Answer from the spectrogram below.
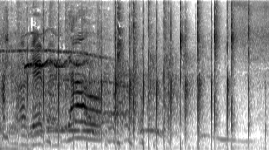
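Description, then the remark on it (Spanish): Voices chatter and laugh briefly, then a handful of people in a radio studio break into scattered applause at the end of the programme, the claps loose and uneven before thinning out toward the end. “Eh, y no un aplauso.”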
